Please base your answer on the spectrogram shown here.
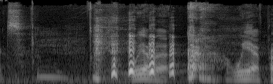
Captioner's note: laughs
